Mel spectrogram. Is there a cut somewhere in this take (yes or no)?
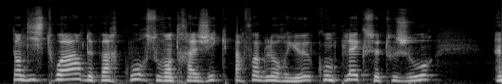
no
